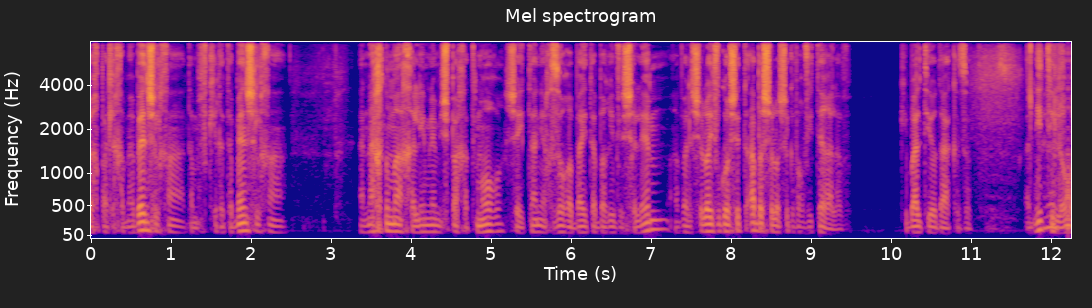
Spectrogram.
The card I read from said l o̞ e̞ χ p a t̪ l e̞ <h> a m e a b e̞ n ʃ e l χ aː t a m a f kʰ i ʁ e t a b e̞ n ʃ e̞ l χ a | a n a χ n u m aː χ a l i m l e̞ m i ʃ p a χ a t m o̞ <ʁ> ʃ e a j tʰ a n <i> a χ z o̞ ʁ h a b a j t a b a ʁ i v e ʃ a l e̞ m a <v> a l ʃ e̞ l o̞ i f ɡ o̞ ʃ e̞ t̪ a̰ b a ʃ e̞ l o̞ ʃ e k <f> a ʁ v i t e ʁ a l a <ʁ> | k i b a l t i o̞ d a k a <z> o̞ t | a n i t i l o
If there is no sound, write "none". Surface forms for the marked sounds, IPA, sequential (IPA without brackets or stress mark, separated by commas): χ, ʁ, j, v, v, v, z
